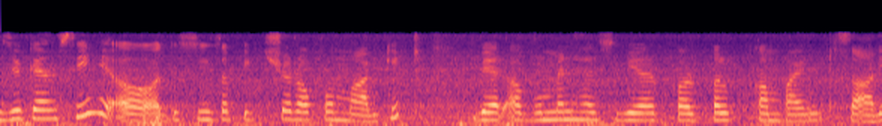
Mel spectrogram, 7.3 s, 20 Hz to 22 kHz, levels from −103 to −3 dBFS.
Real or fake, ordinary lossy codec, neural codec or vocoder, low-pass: real; none; none; 7.2 kHz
